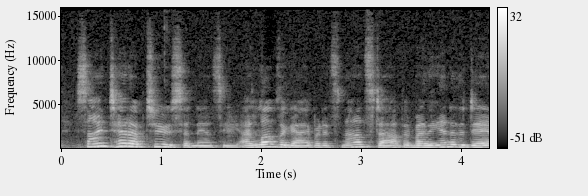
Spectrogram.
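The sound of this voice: The reading voice is unforced. It does not strain.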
